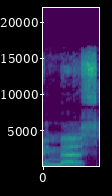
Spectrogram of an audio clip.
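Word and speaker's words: Mes: So I say Mess. It's basically just like the word mess. Like, I am a mess, M-E-S-S, but one less S.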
